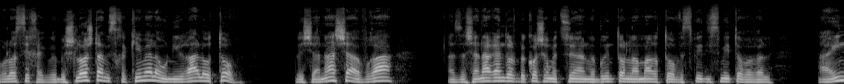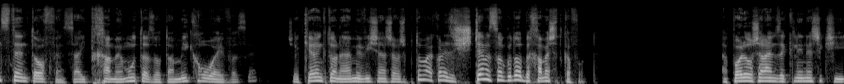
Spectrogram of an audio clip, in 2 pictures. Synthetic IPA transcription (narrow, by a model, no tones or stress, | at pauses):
ulo̞siχekve̞beʃlo̞ʃtamisχakimaeleuniʁalo̞to̞v | beʃanaʃeavʁa | azaʃanaʁend̪o̞lfbeko̞ʃeme̞t͡sujanvebʁint̪o̞nlamaʁt̪o̞vespid̪ismit̪o̞vaval | ainst̪ant̪ofenshait̪χame̞mutazo̞t̪hamikʁowejvaze̞ | ʃekeʁiŋkt̪o̞najame̞viʃanaʃ̬avaʃepi̥tumajakolezeʃtemesʁenkud̪ot̪̚beχame̞ʃat̪kafo̞t | apoaljeʁuʃalajimzeklineʃekʃe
